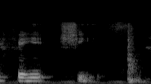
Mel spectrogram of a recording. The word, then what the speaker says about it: facies: to this concept of sedimentary fa sheets as it's pronounced so a facies or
